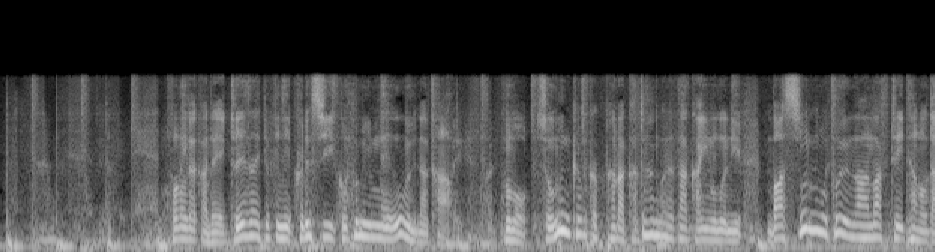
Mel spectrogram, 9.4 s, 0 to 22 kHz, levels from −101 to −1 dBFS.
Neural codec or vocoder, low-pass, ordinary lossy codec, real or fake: codec, 16 kHz, 1 kbps, FunCodec, trained on LibriTTS, 50 frames a second; 7.2 kHz; none; fake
